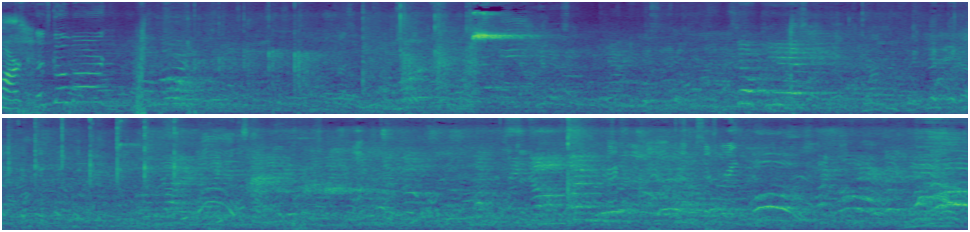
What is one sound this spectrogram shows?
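A crowd of spectators chatters and cheers loudly in an echoing gym.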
